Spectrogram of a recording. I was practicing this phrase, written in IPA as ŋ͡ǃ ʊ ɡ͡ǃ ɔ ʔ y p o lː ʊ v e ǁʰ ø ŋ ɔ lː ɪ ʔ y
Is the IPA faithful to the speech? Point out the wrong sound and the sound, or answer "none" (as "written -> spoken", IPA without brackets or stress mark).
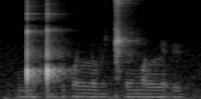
none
